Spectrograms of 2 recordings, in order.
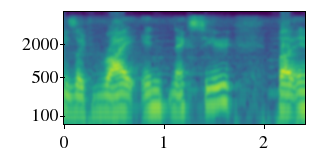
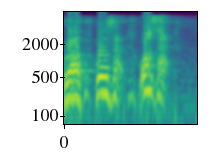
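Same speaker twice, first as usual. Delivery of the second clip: very high, fast, frantic, startled panicked voice; 9 semitones higher, 4 dB louder than usual. Voicing a caged dwarf waking violently: dwarf freaking out. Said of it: "he's like".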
